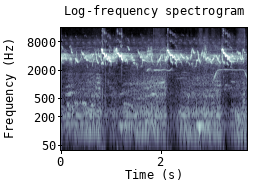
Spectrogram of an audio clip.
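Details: Lemon-bellied white-eye 'ciak ciak' calls, a lure meant to make other white-eyes answer: steady shrill chattering with sharp down-slurred notes at irregular intervals, and two long flat lower whistles.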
